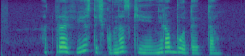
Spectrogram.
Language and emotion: Russian, neutral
